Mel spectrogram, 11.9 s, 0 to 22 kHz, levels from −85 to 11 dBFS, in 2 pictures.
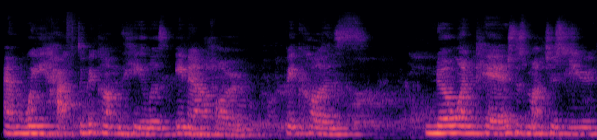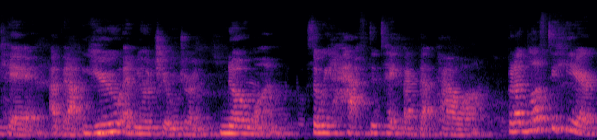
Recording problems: off-mic speech; far
room echo; slight; dies away in 0.4 s
background chatter; faint; throughout; 2 voices, 20 dB below the speech

